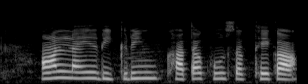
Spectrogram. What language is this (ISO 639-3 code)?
hne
